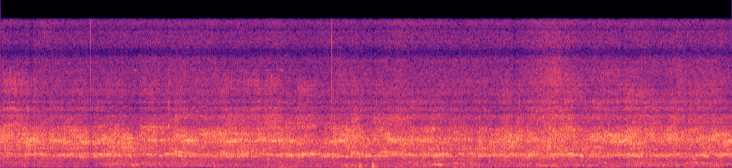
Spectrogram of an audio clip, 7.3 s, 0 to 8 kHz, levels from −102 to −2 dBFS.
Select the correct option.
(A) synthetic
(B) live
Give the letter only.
A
